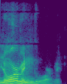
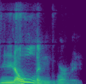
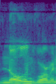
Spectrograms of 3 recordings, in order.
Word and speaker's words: Nolan Gorman: kirkwood says storm in norman gorman it's nolan gorman we're getting his first name wrong it was nolan gorman i said nelson gorman he says norman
